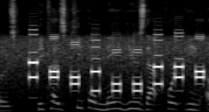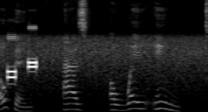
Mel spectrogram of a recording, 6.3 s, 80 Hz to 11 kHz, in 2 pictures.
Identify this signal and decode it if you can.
Multi-frequency trunk signalling (R1, as on North American trunks), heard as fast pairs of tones, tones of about 120 ms, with speech in English. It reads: KP 634118966 ST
